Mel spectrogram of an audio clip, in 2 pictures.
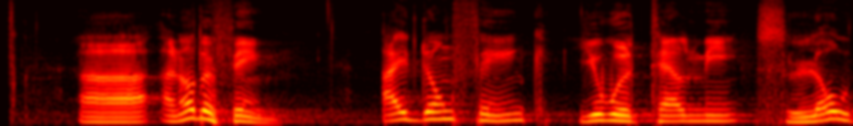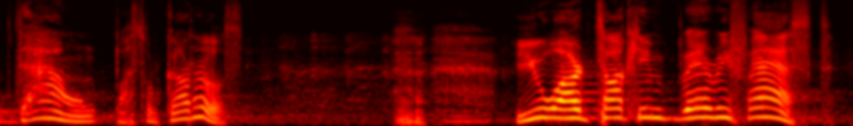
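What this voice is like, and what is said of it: Hispanic accent. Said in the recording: “my Hispanic accent”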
